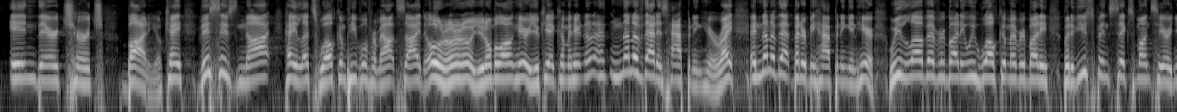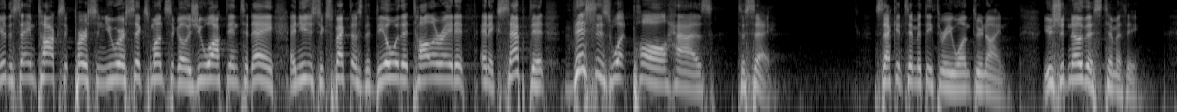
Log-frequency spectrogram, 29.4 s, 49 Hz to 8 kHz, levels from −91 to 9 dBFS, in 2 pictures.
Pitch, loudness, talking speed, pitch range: 210 Hz, -26 LUFS, 210 wpm, 185-225 Hz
